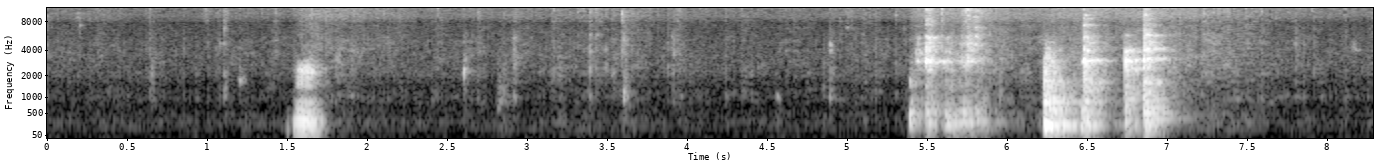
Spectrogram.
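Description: Kitchen utensils and dishes clinking and clattering several times, between about five and a half and seven seconds in. Before that, sparse faint crackles come from brisket heating on a hot electric griddle.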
